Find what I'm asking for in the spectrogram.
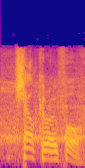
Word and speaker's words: Schalke: Schalke 04. – Well, Schalke, it's them.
